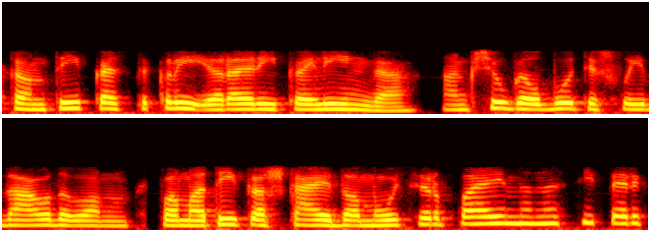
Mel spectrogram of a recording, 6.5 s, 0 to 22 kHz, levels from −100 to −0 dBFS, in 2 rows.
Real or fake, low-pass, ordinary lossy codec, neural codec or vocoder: fake; 3.6 kHz; Opus, 64 kbps; codec, 16 kHz, 2 kbps, X-Codec, HuBERT features, trained on LibriSpeech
